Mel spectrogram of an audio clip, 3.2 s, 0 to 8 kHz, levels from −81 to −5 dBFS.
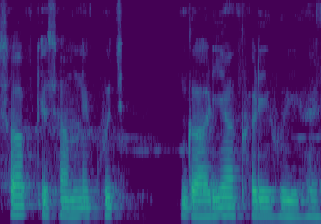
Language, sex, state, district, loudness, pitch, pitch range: Hindi, male, Bihar, Kishanganj, -41 LUFS, 120 Hz, 115-125 Hz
